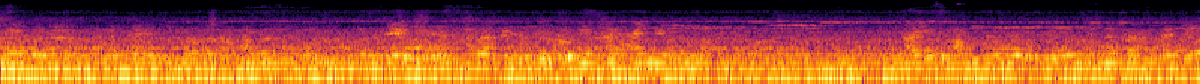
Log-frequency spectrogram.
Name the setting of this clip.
subway train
